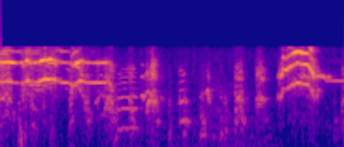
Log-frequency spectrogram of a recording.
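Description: Three-week-old Doberman puppies whining and squeaking: a long high whine, then a run of short squeaks, then a squeal that rises and falls near the end.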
